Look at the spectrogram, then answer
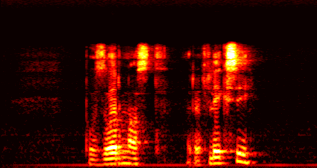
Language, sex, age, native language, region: Slovenian, male, 18-29, Slovenian, Central Slovenia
